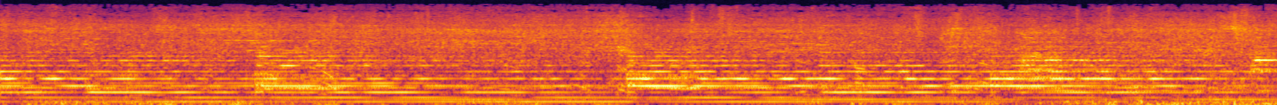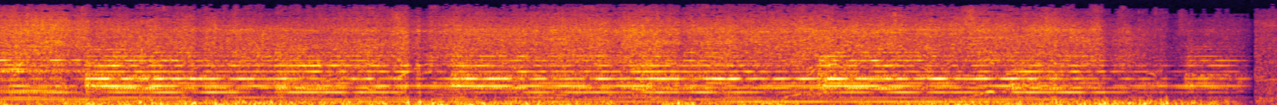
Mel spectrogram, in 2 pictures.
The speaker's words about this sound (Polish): A rozpoczyna się to dzwonami. Tak, biła dzisiaj, biły dzwony w katedrze lwowskiej. Proszę posłuchać.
